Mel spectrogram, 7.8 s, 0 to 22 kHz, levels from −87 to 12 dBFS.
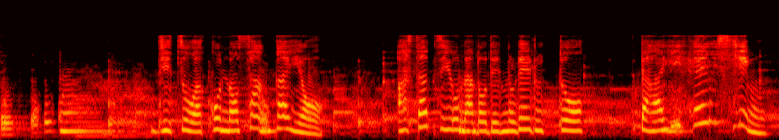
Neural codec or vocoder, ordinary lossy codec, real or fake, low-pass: codec, 16 kHz, 16 kbps, FunCodec, trained on LibriTTS, 50 frames a second; none; fake; none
